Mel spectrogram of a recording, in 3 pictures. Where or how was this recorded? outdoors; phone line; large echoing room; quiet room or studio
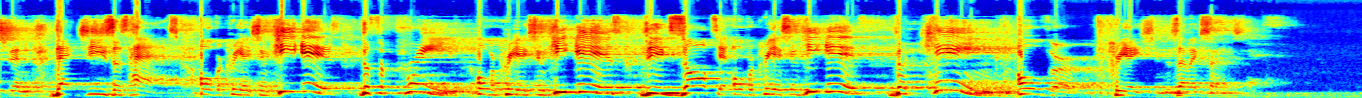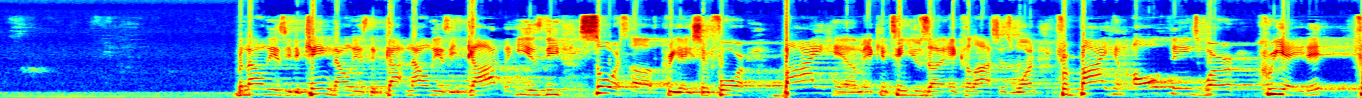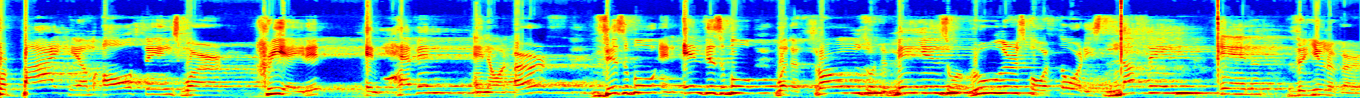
large echoing room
